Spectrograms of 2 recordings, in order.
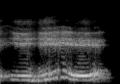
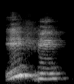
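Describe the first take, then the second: First: "ihi" with a rising tone, meaning yes. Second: "Ihi" with a falling tone, meaning husband. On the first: Teacher demonstrating Muskogee tone for students, rising ihi. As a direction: lift "ihi" up at the end. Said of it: "that's yes". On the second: Teacher demonstrating Muskogee tone for students, falling ihi. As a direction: let "Ihi" drop at the end. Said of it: "but if you say ihi". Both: Shown as a demonstration.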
